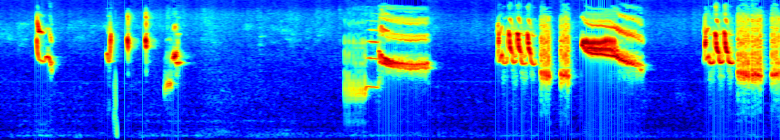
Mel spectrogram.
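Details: Varied vocalizing by a tame Asian pied starling: scattered clicks and short notes, then long harsh buzzy squawks and rapid stuttering chatter with descending whistles, repeated in several bursts.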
